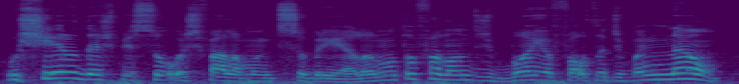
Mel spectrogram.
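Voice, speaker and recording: A woman's voice: fairly low pitch, expressive, fast talker, slight background noise. A middle-aged woman from Brazil talking to her viewers in a chatty, emphatic vlog monologue, repeating phrases for effect. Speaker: vlogger.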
